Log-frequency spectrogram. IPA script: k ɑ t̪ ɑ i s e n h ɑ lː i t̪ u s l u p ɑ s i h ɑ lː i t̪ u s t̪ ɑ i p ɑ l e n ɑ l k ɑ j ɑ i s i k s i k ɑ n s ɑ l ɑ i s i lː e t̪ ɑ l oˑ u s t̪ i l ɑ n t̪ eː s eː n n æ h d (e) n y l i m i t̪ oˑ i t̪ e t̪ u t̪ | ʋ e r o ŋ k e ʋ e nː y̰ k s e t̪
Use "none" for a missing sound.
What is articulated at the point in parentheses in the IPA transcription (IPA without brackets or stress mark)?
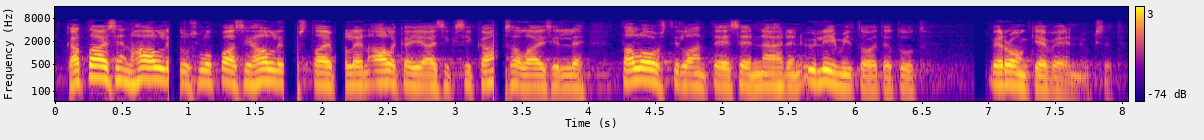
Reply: e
